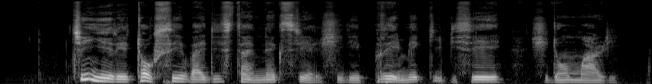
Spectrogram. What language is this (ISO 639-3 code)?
pcm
